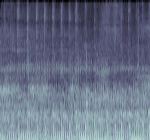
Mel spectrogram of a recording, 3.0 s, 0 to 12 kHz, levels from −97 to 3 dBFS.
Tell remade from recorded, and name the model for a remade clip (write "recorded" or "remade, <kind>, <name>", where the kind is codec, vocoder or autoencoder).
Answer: recorded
